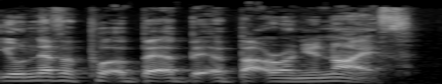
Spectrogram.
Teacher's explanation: T between vowels and at the ends of words is famously rendered as a glottal stop,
